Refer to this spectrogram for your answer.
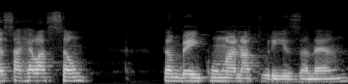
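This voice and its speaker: A woman's voice at a very slow pace. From born in Ecuador, raised in northeast Brazil (Rio Grande do Norte). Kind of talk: casual interview. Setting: online live video call.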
